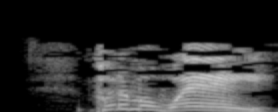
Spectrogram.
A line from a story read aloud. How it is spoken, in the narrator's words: yelled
